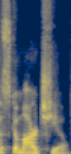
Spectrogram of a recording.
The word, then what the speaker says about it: Scamarcio: Is Ricardo Scamarcio. Scaramouche, will you do the fandango? Man. – Thunderbolt of lightning. Very, very frightening. – Yeah, my pronunciation is very, very frightening. I'm getting... – Ricardo Scamarcio.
